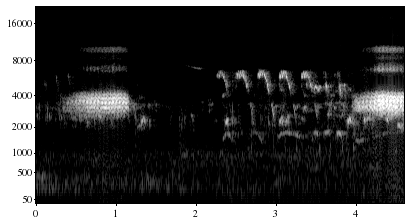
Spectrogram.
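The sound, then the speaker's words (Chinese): Finches calling on an overcast day, greenfinches and a flock of bramblings: a drawn-out, high wheezy buzz, then a run of quick twittering chirps, then the nasal buzz again. No one speaks. “让大家听了近一分钟的金翅雀的叫声”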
